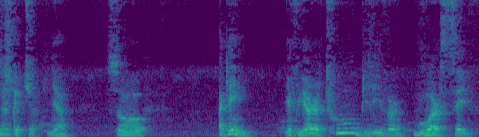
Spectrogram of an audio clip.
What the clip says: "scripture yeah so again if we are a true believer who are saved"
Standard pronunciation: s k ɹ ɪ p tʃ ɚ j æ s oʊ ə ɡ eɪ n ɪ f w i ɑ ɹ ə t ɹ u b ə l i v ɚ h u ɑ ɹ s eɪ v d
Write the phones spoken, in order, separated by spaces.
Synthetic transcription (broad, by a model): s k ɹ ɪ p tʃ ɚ j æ s oʊ ə ɡ eɪ n ɪ f w i ɑ ɹ ə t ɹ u b ə l i v ɚ h u ɑ ɹ s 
